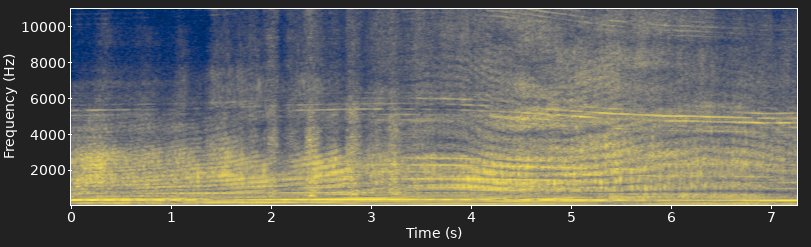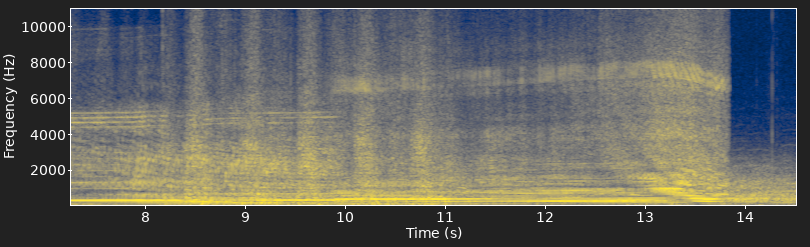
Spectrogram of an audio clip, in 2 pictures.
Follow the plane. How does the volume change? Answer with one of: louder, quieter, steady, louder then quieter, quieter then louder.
steady.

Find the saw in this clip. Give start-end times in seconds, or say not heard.
1.8-3.5, 8.2-11.2.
